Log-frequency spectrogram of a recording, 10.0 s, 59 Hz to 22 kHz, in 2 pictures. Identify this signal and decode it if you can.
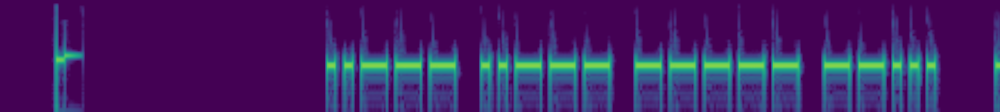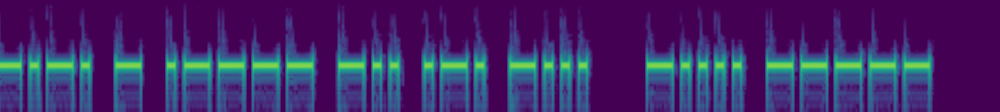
Morse code, heard as a keyed tone, about 28 wpm, 700 Hz. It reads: 2207 CT1DRB 60
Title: Worked All Europe DX Contest - QTC Exchange - 28wpm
